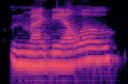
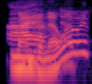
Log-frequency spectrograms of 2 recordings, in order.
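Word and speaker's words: Manganiello: as a high school student yeah joe magnio magniello did i say it right manganello yeah i wouldn't want to fight him that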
